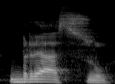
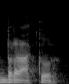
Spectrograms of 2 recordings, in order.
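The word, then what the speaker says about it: Brasil: Braasu. Okay. It's not bracoas. Yeah. Peru. So So these are ending on the on the last syllable.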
